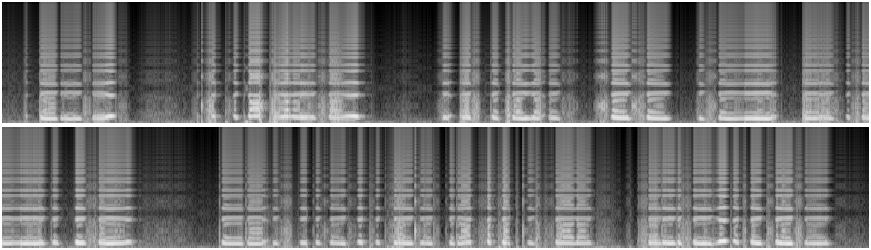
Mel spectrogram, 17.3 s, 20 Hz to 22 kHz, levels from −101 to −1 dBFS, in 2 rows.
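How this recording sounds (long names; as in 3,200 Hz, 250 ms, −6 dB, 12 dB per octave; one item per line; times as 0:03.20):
a quantiser's noise floor 10 bits, dither none
sample-and-hold tremolo
phaser sweep stages 6, 2.8 Hz, lowest notch 700–3,800 Hz
aliases and images of a low sample rate 1,200 Hz, jitter 0%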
